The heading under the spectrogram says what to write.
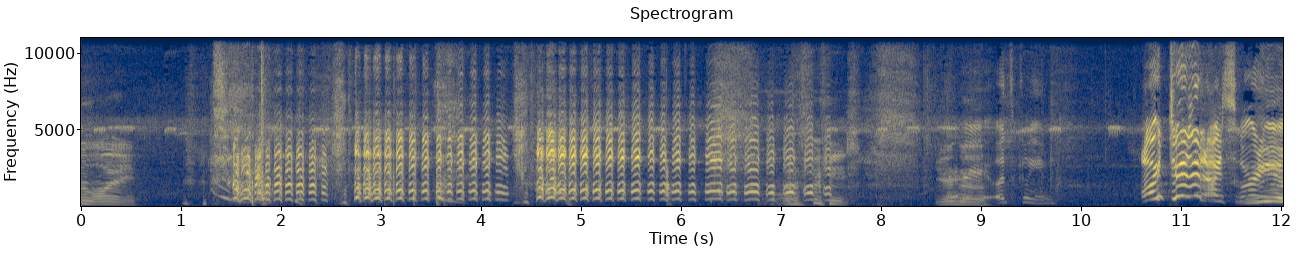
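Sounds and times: woman laughing hard: 1.0 - 7.7
people laughing quietly: 1.0 - 8.2
gasps for breath: 7.7 - 8.5.

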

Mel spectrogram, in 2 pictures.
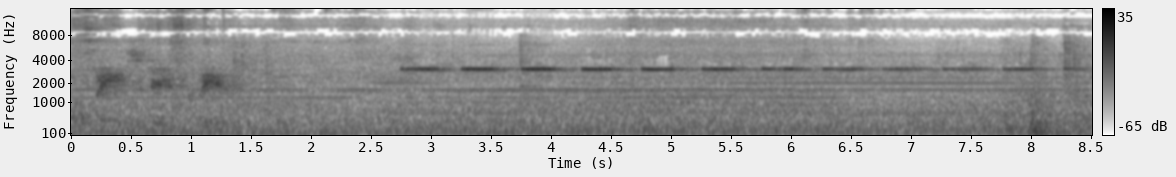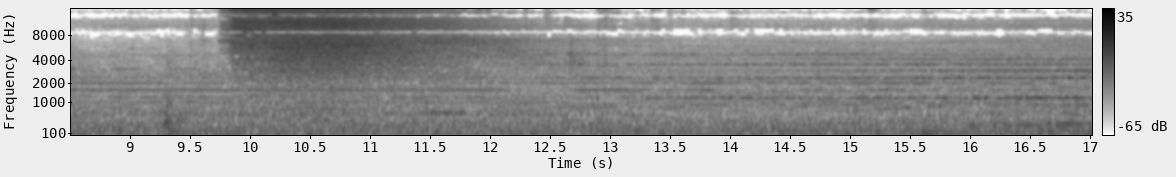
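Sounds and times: train door warning beeps: 2.3 - 13.2.

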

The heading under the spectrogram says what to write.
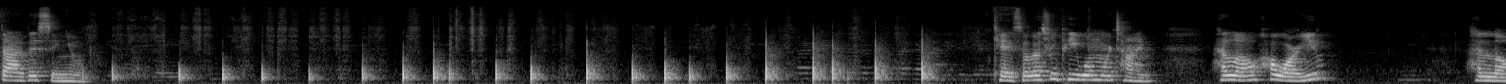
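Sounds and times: marker writing on whiteboard: 0.8 - 9.4.

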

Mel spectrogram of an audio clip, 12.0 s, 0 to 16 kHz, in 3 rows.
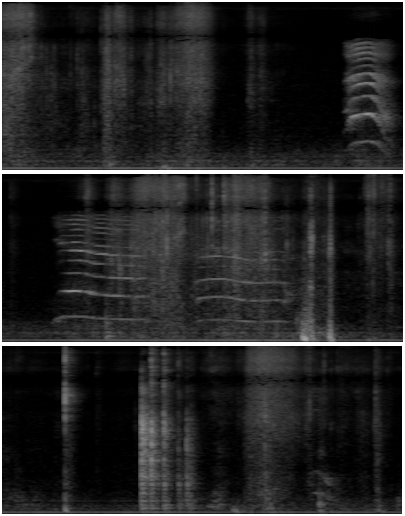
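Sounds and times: plastic bag crinkling: 0.0 - 2.7, 5.1 - 8.0.

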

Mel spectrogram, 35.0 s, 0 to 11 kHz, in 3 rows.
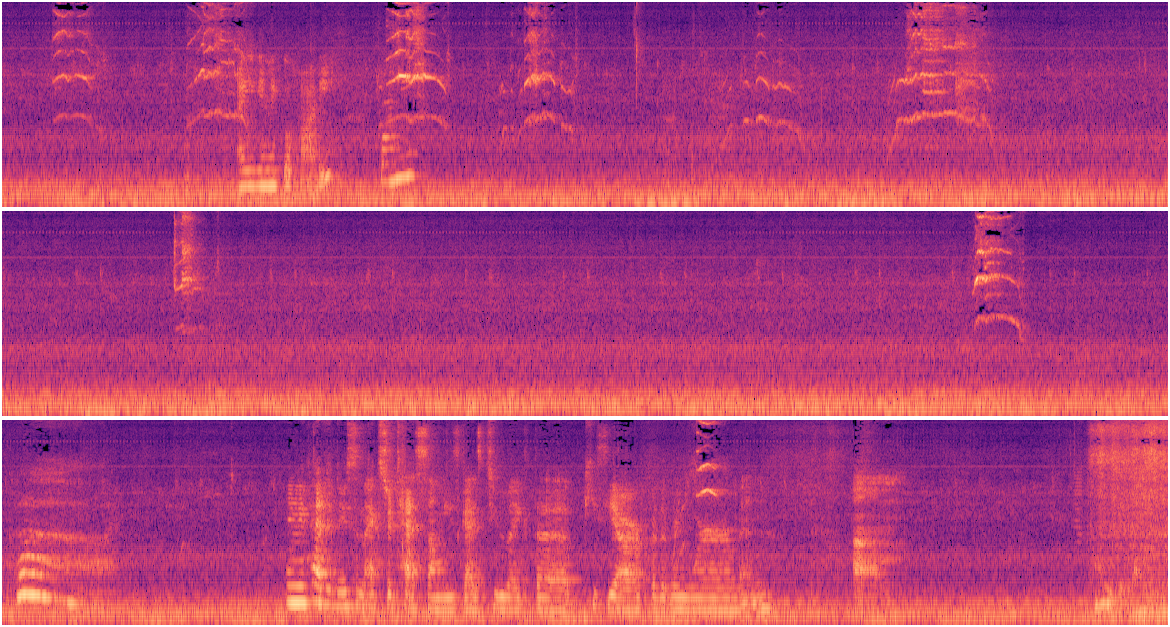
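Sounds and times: kittens mewing: 0.5 - 1.2, 1.8 - 2.4, 3.8 - 10.1, 13.4 - 14.0, 21.3 - 22.0.

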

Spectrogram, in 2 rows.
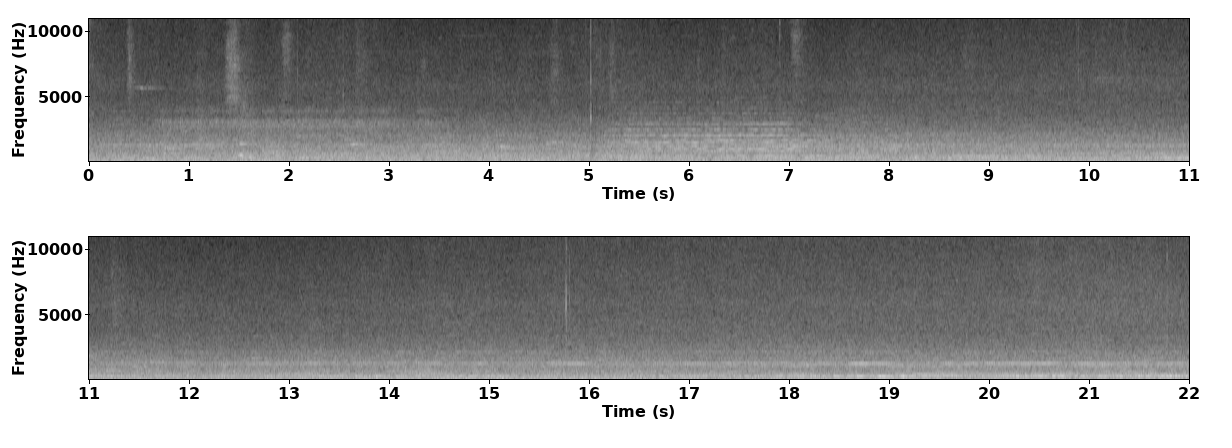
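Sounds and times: diesel engine idling: 7.2 - 22.0.

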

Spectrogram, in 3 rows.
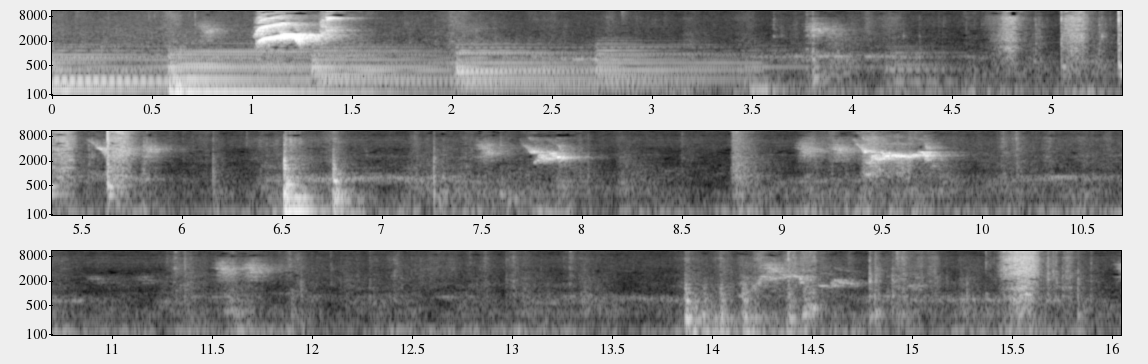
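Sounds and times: bird chirping: 0.0 - 4.3, 7.0 - 8.2, 9.0 - 12.0
spray bottle squirting: 4.6 - 6.0, 15.4 - 16.0.

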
